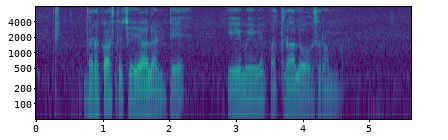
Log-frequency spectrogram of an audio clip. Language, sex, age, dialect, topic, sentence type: Telugu, male, 31-35, Telangana, banking, question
